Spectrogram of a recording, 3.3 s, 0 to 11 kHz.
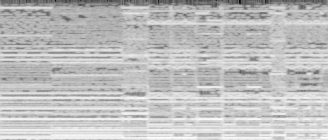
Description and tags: circuitbent Yamaha PSR-12 loop8
bent, circuit, psr-12, sample, yamaha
